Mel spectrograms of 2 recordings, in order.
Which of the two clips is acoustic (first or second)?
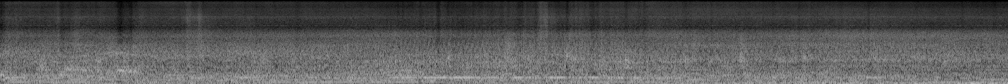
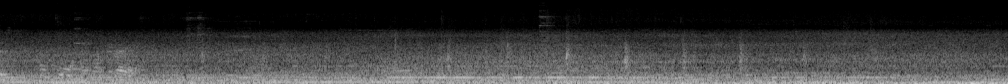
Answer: second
